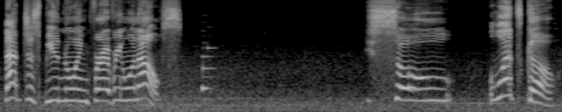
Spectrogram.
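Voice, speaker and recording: A woman's voice: slow, noisy background. A woman voicing a sweet, trusting little boy in a video game, childlike, eager and earnest. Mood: innocent. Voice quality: high, childlike. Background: music.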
